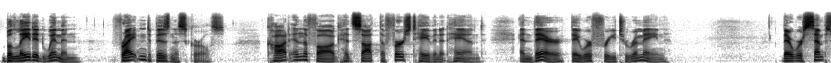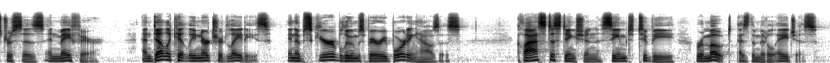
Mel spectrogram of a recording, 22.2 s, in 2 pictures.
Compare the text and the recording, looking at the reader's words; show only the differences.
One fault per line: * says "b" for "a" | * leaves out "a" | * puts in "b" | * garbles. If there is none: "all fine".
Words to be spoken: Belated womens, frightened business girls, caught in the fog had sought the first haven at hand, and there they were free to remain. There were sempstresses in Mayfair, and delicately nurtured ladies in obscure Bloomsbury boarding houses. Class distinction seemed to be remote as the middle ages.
* says "women" for "womens"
